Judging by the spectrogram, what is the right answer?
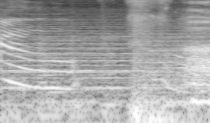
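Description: A kitten meows in drawn-out, wavering cries, close and fairly loud, followed by a rougher burst of noise.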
